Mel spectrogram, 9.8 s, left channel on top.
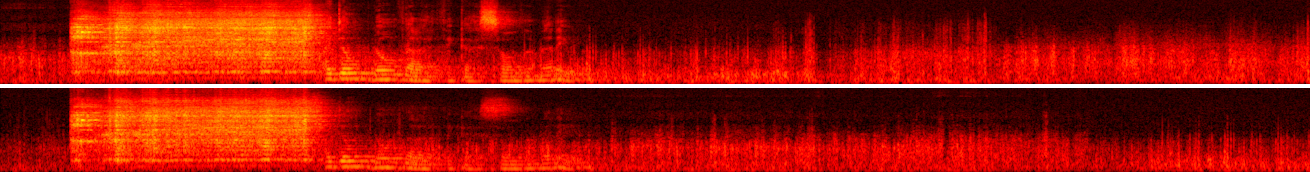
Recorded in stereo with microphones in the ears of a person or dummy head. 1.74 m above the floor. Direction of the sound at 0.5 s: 5° right (ahead or behind).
